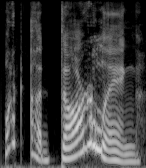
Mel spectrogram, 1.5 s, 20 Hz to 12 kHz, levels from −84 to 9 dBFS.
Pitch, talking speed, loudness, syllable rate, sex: 255 Hz, 125 wpm, -14 LUFS, 3.7 syllables/s, female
